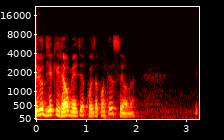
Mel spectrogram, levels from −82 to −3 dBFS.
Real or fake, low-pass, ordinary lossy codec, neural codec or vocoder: real; none; none; none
